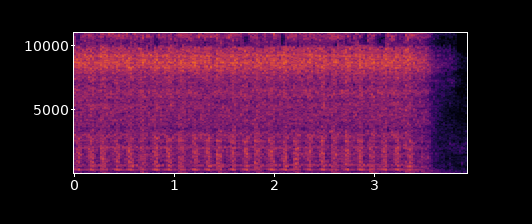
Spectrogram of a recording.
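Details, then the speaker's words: VW Mk2 Jetta with swapped VR6, cranking after a fuse fix restored rotation; steady starter cranking about four pulses a second for three and a half seconds, never catching; crank no start, later traced to seized fuel injectors. "we have crank we know we we have fuel you know you hope you turn the key the very next time and you're going to get fire and not having fire is just such a demotivating point in time"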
